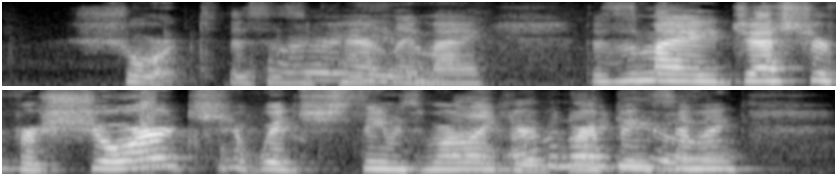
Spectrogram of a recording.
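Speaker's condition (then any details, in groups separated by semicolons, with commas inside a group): No condition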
